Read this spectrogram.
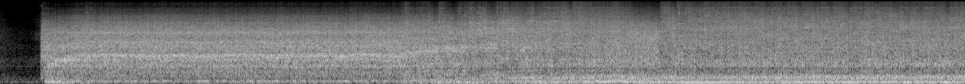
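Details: Engine after fireball problem fixed by switching Holley distributor setting from rising to falling edge: cranks briefly then catches into loud, steady, lumpy idle with no pops or backfires; runs properly.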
